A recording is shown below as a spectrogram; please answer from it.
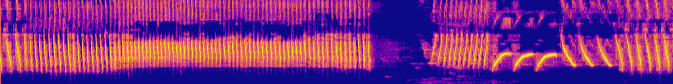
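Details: Loud canary song opening with a long, even, fast rattling trill lasting over four seconds, a pause, then a buzzy roll, rising curled chirps and clipped downslurred notes.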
